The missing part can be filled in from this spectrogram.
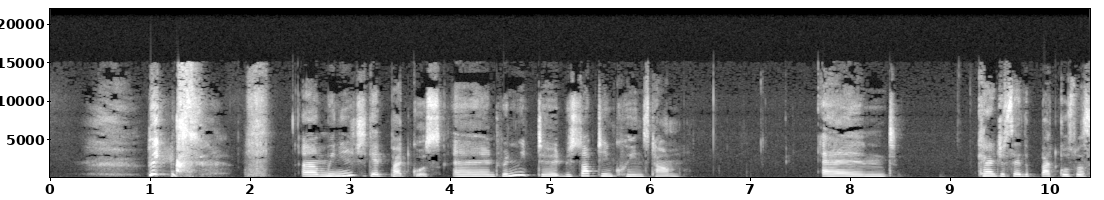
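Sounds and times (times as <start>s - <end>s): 
soft breathy inhale: 0.3s - 1.0s
person sniffing: 0.4s - 2.3s
person sneezing: 0.9s - 2.3s
speech: 2.5s - 6.4s, 7.7s - 8.5s, 9.3s - 10.3s.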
